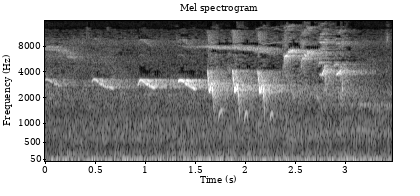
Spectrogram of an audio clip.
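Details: Kyrgyzstan nightingale singing in 2020. Long, drawn-out whistled notes lead into three loud, emphatic repeated notes, followed by fainter high twittering.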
